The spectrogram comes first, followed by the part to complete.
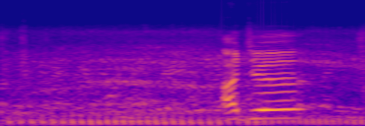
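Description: A small engine running nearby with a rapid, even pulse; a man's voice comes in near the end.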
